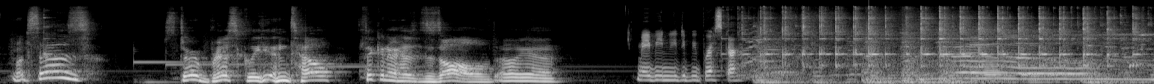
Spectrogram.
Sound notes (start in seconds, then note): 0.1 fork clinking; 7.2 action music; 7.3 fork clinking; 9.4 groaning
